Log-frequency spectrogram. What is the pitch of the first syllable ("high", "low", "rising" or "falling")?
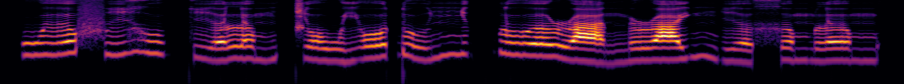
rising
